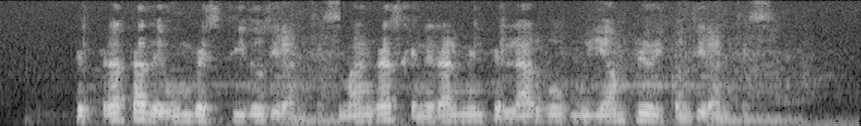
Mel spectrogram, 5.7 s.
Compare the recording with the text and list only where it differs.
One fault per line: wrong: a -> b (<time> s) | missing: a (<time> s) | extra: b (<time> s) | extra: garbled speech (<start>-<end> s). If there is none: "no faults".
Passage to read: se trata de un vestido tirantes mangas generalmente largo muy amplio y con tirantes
no faults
